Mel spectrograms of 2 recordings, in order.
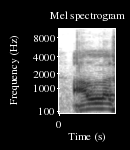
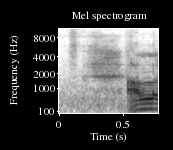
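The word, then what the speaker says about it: الله: আল্লাহ শব্দের লাম পড়ার বিবরণ দেখেন। আল্লাহ শব্দের লাম 2 ভাবে পড়তে হয়, এক পুর বা মোটা করে, বারিক বা পাতলা করে।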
